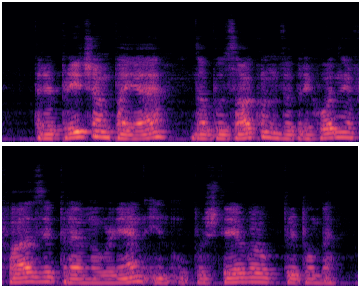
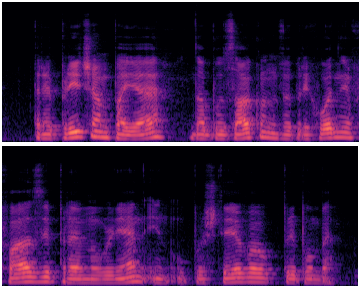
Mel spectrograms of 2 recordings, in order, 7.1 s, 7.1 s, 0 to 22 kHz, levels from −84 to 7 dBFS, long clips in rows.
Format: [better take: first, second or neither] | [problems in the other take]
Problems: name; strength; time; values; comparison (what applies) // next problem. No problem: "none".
second | room echo; dies away in 0.1 s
